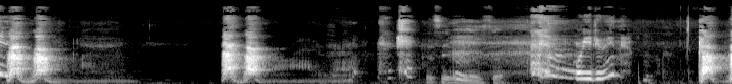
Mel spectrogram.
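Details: Humphrey, a young husky puppy filmed two days after arriving in his new home, reacts to a remote control car with short sharp barks near the start and again around three seconds, between stretches of human talk and a baby's voice.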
